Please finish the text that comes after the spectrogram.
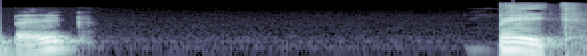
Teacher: I'm claiming that it's eh followed by E.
